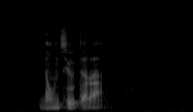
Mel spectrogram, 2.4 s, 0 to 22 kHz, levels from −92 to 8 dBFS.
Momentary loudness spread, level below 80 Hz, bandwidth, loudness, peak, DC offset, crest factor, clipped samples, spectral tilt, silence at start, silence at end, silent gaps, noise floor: 11 LU; under -90 dBFS; 7.6 kHz; -59 LUFS; -40 dBFS; under 0.1%; 22 dB; under 0.1%; -3.5 dB/octave; 0.5 s; 1.1 s; none; -87 dBFS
